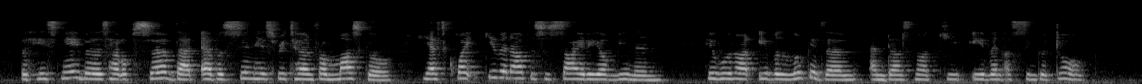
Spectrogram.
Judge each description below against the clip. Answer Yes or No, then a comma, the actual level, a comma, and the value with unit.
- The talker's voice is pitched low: No, high, 240 Hz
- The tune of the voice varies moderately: No, narrow, 2.3 semitones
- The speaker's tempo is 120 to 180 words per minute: No, average, 190 wpm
